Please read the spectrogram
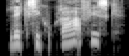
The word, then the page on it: leksikografisk: lεgsikoˈgʁɑˀfisg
